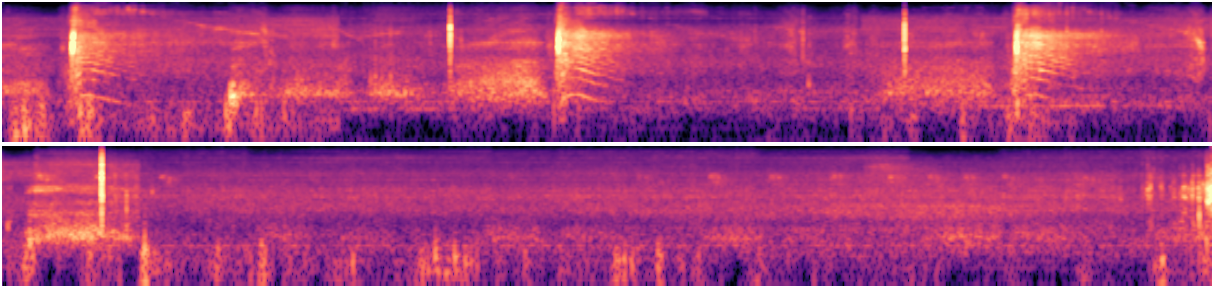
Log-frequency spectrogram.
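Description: Baitcasting reel casting and retrieving a chatterbait: a few short whirring runs of the spool that fall in pitch as it slows, with sharp clicks of the reel in between.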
